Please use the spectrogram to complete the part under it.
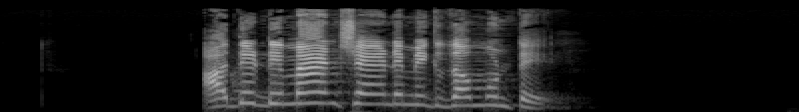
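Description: A woman speaks clearly and firmly into a microphone.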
